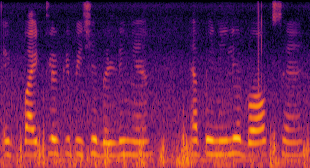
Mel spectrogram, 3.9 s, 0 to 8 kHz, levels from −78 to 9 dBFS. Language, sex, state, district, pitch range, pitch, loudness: Hindi, female, Bihar, West Champaran, 235-255 Hz, 245 Hz, -14 LUFS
